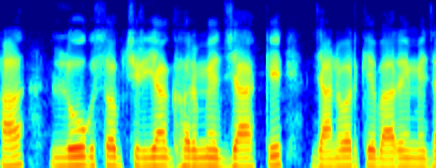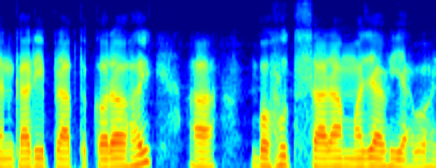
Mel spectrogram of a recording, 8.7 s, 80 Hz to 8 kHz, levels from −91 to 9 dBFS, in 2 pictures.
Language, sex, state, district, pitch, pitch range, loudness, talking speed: Bajjika, male, Bihar, Vaishali, 135 Hz, 130-145 Hz, -16 LUFS, 150 wpm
